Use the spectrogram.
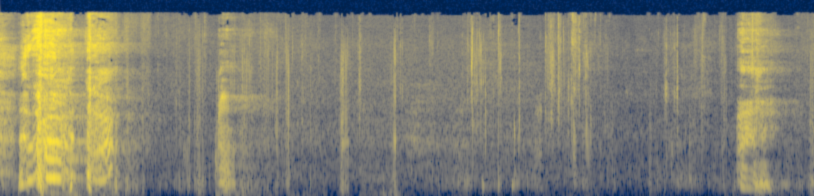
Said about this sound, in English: My wife's over there going, oh Lord, he's coughing again.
